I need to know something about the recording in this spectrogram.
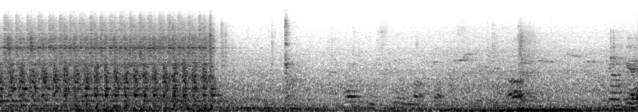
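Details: Dacia on a test drive: about two seconds of even starter churning at roughly three turns a second that never catches, then quiet. A recurring non-start, later traced to a loose earth.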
